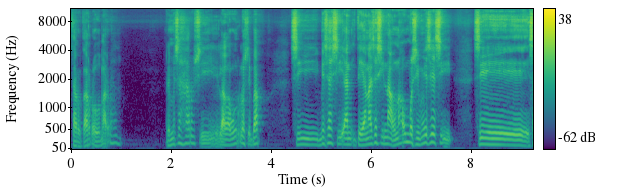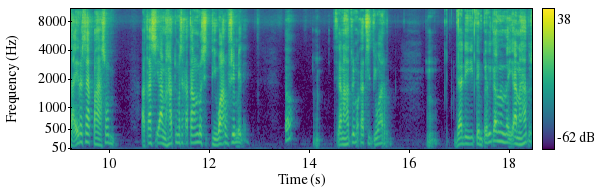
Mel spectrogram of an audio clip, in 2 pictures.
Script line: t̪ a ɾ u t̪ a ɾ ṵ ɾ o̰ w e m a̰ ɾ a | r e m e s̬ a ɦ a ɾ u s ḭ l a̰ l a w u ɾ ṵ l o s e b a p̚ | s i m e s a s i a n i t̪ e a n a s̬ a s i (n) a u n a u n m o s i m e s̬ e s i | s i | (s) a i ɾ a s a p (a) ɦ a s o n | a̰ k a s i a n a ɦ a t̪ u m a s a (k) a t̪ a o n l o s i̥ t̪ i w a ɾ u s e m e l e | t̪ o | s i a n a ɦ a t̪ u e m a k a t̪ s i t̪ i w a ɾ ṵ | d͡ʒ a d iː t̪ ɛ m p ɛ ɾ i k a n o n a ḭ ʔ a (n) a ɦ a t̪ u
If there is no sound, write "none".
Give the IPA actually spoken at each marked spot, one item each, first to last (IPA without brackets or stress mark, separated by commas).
n, s, a, k, n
